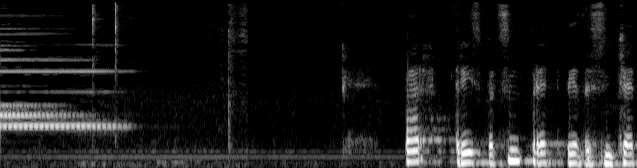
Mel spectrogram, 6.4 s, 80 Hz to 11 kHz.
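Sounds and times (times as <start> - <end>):
electronic parliamentary voting bell ringing before a vote on an amendment: 0.0 - 1.4
speech: 4.1 - 6.3.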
